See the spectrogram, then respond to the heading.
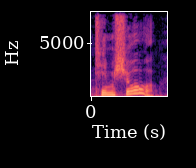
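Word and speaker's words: Tzim-Sha: The reason for that is that Tim Shaw is there, which is not how it's spelt, but that's the way everyone pronounces it.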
